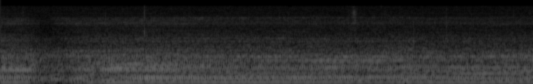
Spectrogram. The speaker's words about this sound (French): désolé, vous entendez peut-être du bruit. Je vais baisser un peu le micro parce que euh, nous avons dans la cour intérieure de la rédaction des jardiniers qui sont entrés en action pour ramasser des feuilles à l'aide d'appareils extrêmement bruyants.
